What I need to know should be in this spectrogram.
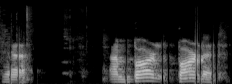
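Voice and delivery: ordinary delivery

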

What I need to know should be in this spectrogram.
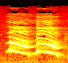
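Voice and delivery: high, loud panicked call; terrified child yelling for mom; scared scream. Acted. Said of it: "Jasper screamed".

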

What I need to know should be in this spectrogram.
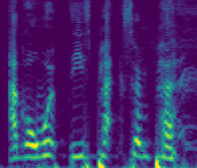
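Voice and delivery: high, loud Liverpool voice, laughing; Scouse accent through laughter. Pretend. Still doing the Scouse voice, he laughs through it. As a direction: giggle through a mock Scouse line. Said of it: "do your best Liverpudlian accent".

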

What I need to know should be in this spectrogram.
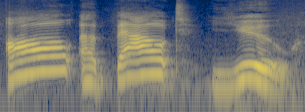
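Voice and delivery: very slow, loud "All about you"; slow title read. Shown as a demonstration. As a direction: announce the title slowly. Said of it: "reading book title".

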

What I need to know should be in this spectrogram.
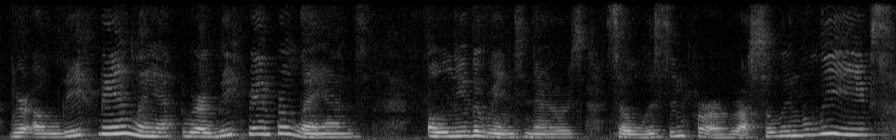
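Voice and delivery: put-on reading a picture book aloud to kids; storybook reading. A narrator's reading. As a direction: read it like a bedtime story for the class. Teacher reads picture book aloud.

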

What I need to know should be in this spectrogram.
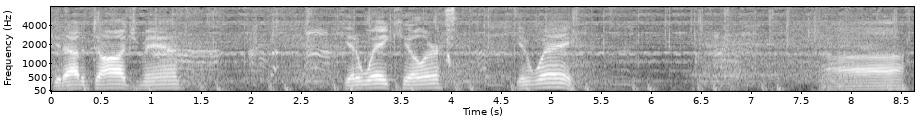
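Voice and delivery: usual speaking voice

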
